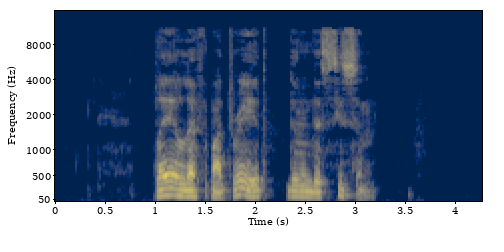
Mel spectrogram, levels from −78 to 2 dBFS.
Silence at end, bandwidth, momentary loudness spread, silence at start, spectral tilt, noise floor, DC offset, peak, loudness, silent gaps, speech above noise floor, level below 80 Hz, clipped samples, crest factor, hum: 1.1 s; 11.5 kHz; 9 LU; 1 s; -5 dB/octave; -76 dBFS; under 0.1%; -2 dBFS; -20 LUFS; none; 57 dB; -50 dBFS; under 0.1%; 20 dB; none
